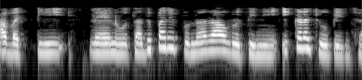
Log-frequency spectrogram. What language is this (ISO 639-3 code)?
tel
